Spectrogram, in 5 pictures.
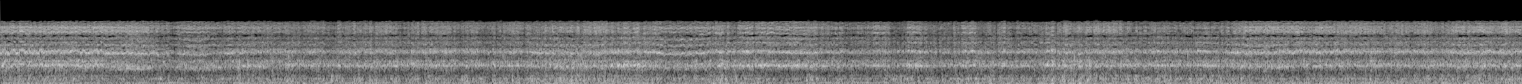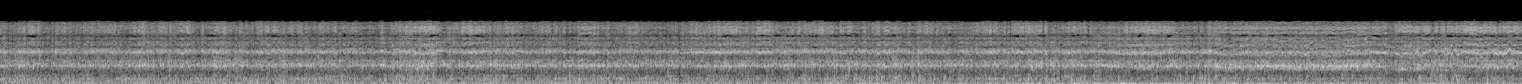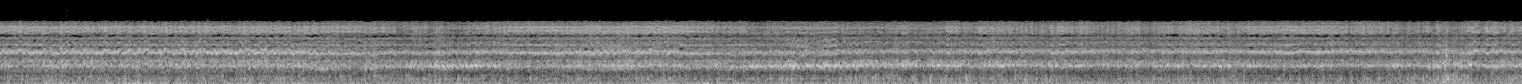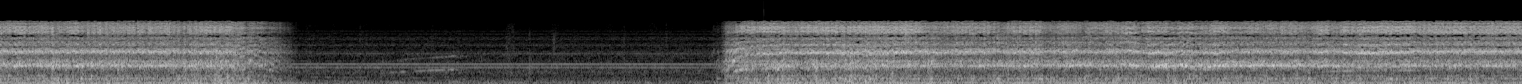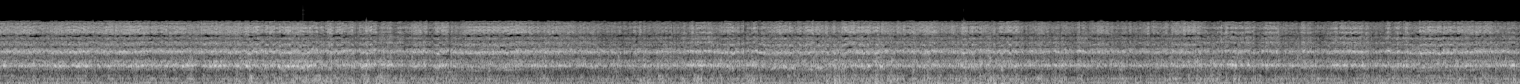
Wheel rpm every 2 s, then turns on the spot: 200, 230, 230, 230, 230, 240, 230, 230, 230, 230, 230, 230, 230, 230, 210, 190, 200, 210, 210, 220, 240, 230, 230, 230, 60, 0, 70, 220, 230, 230, 230, 230, 230, 230, 220, 230, 230, 230.
none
